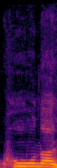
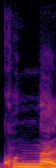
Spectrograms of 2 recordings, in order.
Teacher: 모음으로 끝나고 초성이 니은 미음이 오면은요. 자, 없던 니은 발음이 생겨요.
